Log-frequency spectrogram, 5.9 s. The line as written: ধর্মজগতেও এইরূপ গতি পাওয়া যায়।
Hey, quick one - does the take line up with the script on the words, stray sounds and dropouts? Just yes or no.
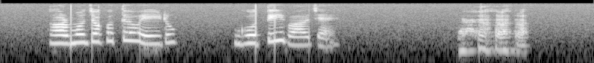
no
